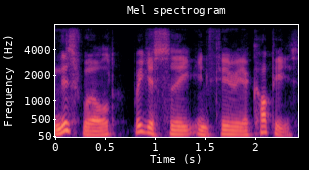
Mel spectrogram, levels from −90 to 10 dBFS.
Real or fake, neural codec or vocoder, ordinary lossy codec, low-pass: fake; codec, 16 kHz, 4 kbps, FunCodec, trained on Chinese and English, 50 frames a second; AAC, 48 kbps; 7.2 kHz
